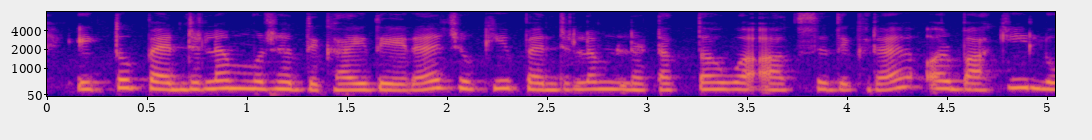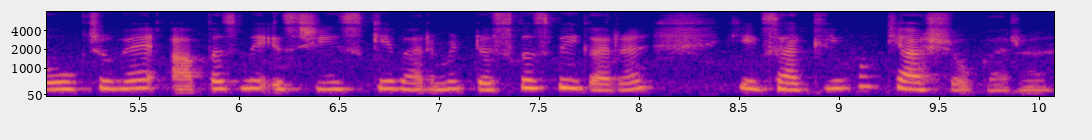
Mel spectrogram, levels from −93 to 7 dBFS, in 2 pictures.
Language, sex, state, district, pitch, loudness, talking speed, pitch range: Hindi, female, Uttar Pradesh, Varanasi, 250 Hz, -25 LUFS, 255 wpm, 230-275 Hz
